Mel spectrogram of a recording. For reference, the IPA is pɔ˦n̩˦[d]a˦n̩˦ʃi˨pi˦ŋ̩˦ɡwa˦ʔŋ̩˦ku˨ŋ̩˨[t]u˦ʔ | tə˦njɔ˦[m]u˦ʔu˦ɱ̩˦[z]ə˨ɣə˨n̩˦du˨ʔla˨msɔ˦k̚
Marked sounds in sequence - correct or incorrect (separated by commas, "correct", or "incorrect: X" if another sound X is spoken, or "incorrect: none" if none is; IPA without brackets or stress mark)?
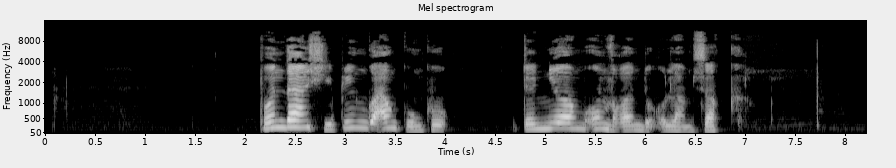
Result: correct, incorrect: k, correct, incorrect: v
